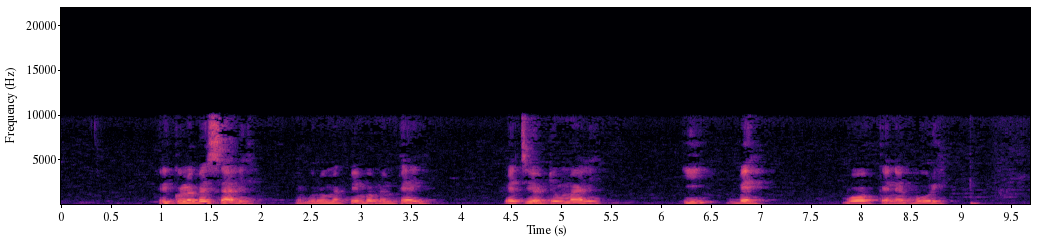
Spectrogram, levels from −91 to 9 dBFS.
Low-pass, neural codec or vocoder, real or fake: 9.9 kHz; none; real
